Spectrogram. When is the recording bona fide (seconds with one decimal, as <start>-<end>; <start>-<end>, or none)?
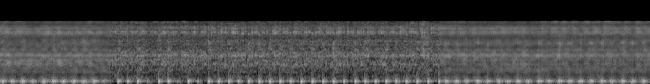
1.1-4.4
